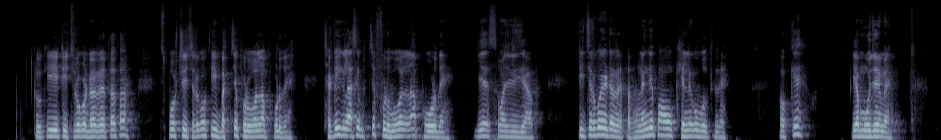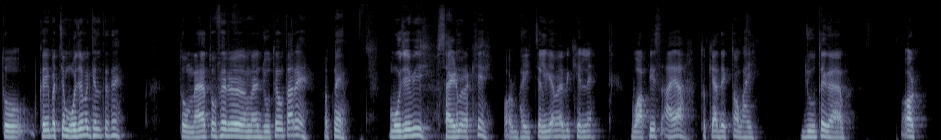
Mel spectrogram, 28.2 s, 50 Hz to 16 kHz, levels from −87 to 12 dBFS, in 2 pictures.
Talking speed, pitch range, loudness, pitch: 170 wpm, 145-170 Hz, -25 LUFS, 155 Hz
